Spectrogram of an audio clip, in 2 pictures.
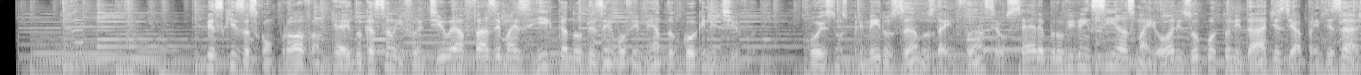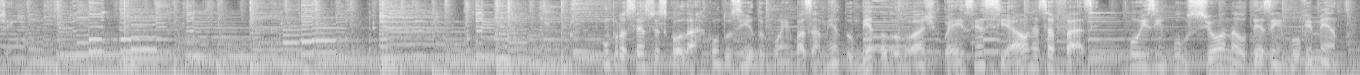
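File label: narr, male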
